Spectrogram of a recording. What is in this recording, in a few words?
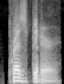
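"presbyter", American English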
